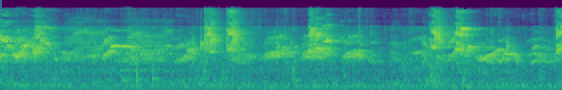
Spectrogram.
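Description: Caged birds chirping and chattering: a busy, unbroken run of short, high calls.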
